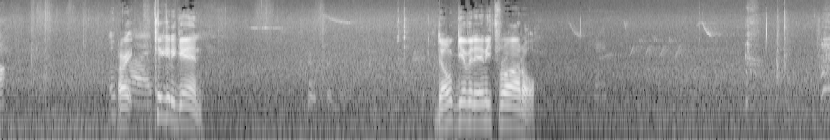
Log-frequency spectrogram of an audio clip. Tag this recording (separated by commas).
outside, rural or natural, Motorcycle, Vehicle, Speech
